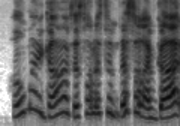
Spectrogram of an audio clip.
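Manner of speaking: mock panicked disbelief, stumbling over words. Retelling seeing only seven thousand dollars left: imitating own past panic. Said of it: "I panicked".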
